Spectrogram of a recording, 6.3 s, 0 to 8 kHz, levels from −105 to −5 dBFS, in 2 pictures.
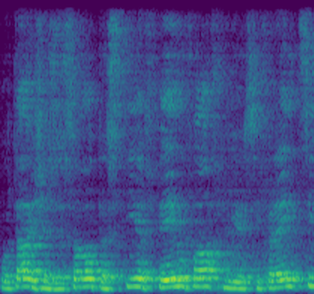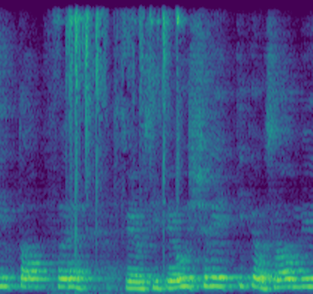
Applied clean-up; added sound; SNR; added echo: none; Coin (dropping); 16 dB; reverberation time 0.5 s.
